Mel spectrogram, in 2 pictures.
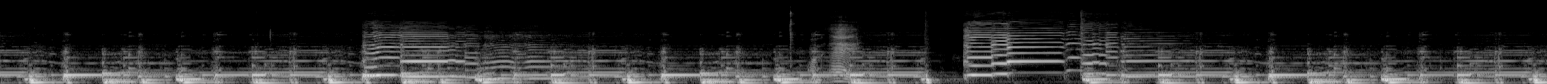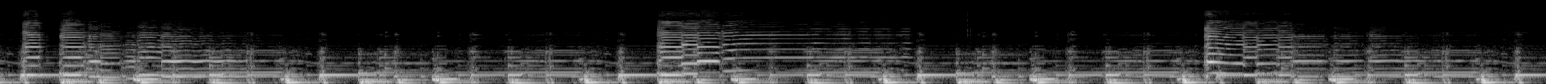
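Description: Violin playing short blues phrases in F sharp, one every few seconds, with gaps between them for the listener to play each phrase back. Underneath runs a guitar backing groove with a steady low pulse, which drops out for a moment about nine seconds in.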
